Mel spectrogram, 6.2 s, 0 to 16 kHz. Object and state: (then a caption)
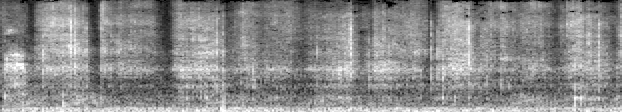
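Plastic pump bottle. A tall clear plastic pump bottle of body-care product, filled with liquid and with a blue label and orange pump, is held close and tapped and scratched with long acrylic nails. The result is a continuous bright, hissy scratching texture, strongest above 2 kHz, with short tapping accents and brief quiet breaks throughout.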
